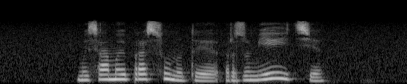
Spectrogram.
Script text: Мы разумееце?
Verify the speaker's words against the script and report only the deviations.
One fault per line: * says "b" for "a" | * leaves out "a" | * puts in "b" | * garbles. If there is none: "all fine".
* puts in "самыя прасунутыя"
